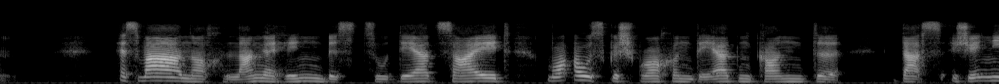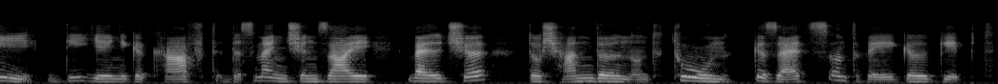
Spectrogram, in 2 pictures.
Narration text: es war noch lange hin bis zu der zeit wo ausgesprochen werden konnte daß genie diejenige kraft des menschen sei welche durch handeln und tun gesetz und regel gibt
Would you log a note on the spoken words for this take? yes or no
no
